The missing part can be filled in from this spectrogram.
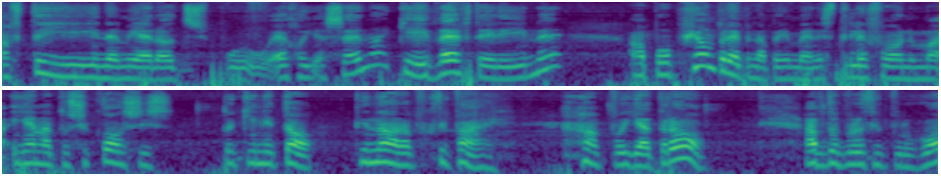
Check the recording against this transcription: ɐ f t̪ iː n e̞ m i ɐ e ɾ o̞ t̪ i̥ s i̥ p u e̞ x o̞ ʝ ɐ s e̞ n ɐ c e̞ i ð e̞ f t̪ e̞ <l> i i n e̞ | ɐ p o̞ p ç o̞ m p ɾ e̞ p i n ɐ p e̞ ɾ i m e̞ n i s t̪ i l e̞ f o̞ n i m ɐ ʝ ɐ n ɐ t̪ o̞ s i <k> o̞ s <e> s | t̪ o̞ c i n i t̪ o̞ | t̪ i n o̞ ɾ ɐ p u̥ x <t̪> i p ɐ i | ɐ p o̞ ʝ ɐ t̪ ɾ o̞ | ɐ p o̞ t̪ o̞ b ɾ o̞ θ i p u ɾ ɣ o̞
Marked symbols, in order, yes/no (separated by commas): no, yes, no, yes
